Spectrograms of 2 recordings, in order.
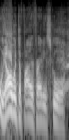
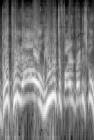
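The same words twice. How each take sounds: First: Said in the usual way. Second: High, loud panicked shouting; frantic yelled orders. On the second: Retold or imitated. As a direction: yell desperately down the phone. Retold frantic orders during fire.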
